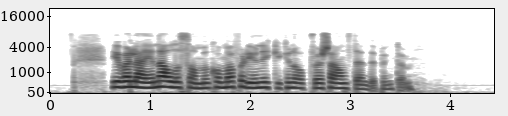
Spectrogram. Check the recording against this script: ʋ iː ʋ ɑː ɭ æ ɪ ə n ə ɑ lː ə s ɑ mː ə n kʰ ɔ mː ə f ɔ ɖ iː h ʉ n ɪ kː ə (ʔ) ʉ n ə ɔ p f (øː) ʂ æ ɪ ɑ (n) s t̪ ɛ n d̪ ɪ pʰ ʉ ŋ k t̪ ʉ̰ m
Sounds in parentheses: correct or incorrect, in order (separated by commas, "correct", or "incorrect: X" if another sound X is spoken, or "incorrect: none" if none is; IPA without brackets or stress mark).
incorrect: k, correct, correct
